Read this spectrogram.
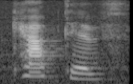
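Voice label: "captive" English, American accent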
